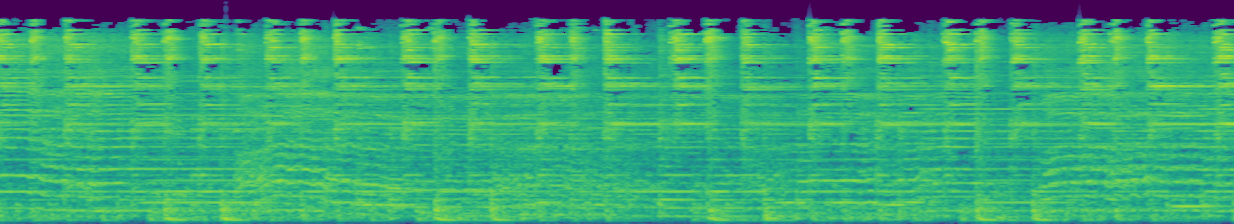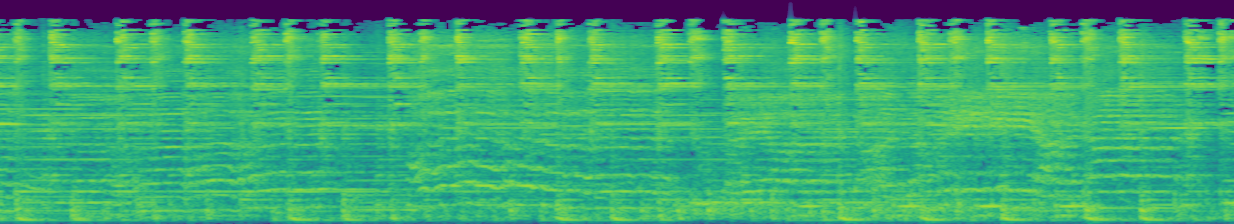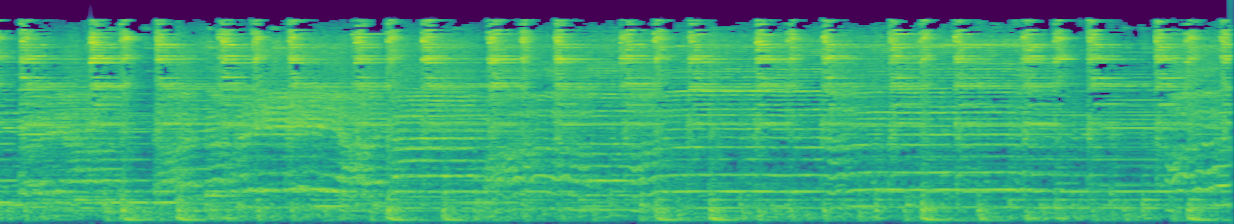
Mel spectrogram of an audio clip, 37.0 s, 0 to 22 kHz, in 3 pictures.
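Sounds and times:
harmonium held tones: 0:00.0 - 0:37.0.

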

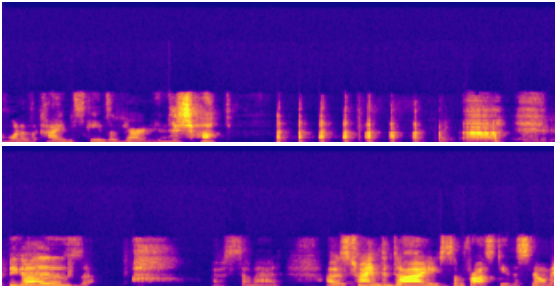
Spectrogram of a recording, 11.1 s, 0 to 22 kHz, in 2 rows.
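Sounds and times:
woman laughing: 0:02.7 - 0:05.3.

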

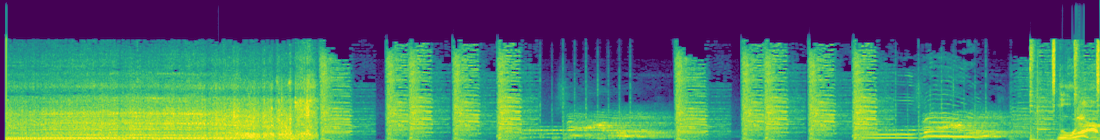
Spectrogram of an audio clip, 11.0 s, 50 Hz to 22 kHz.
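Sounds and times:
music with heavy bass beat: 0:10.3 - 0:11.0.

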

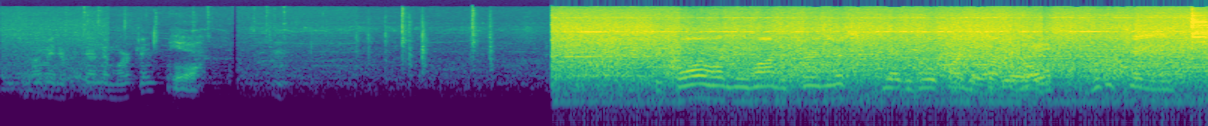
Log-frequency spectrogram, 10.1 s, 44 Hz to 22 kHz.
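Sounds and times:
thin high machine whine: 0:04.6 - 0:10.0
workshop machinery hiss: 0:04.6 - 0:10.0.

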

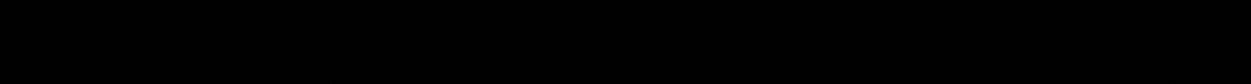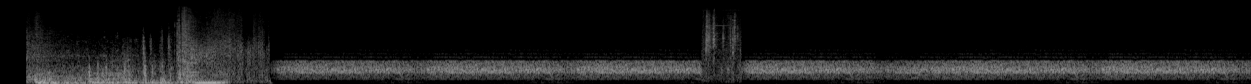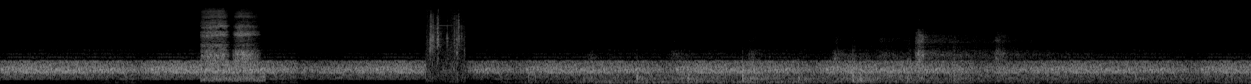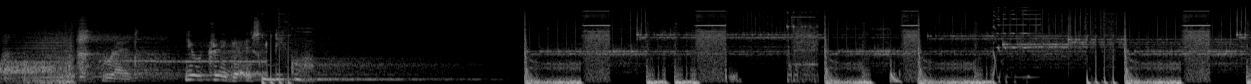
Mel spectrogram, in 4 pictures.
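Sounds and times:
sharp clicks: 0:19.5 - 0:20.0, 0:29.3 - 0:29.7
static-like electronic drone: 0:42.8 - 0:50.0.

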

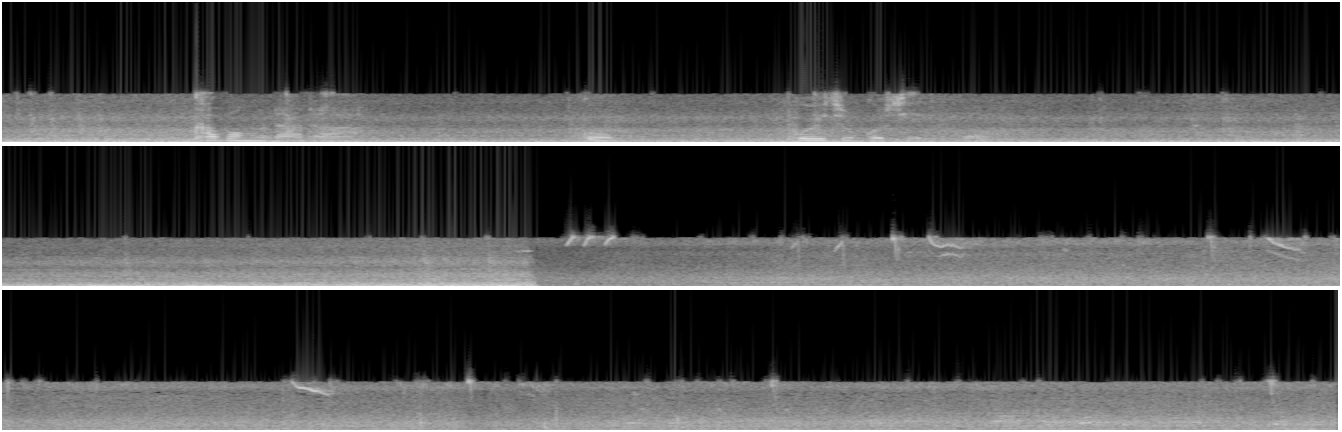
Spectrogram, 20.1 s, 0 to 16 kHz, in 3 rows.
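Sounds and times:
car interior rumble: 0:00.0 - 0:20.0
birds chirping: 0:09.3 - 0:20.0.

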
